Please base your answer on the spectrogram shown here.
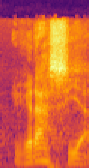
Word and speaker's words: gratia: Gratia, en latín se pronuncia gracia, a pesar de que se escribe gratia, ¿verdad?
